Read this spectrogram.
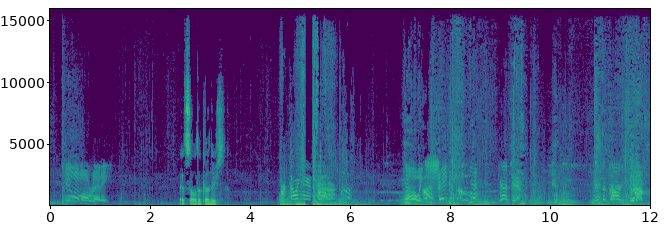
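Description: A lightsaber hums and swishes through the air.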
